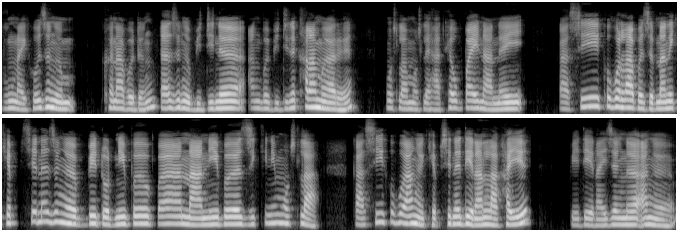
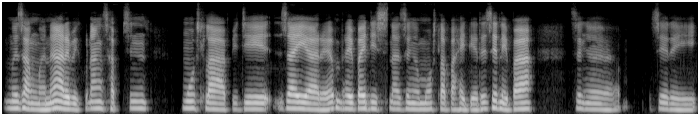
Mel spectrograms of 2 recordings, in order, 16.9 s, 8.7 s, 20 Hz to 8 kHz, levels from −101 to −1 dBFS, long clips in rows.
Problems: constant background noise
